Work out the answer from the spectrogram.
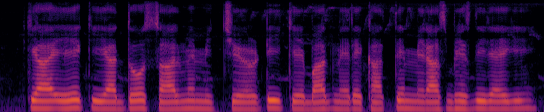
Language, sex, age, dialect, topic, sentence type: Hindi, male, 25-30, Awadhi Bundeli, banking, question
